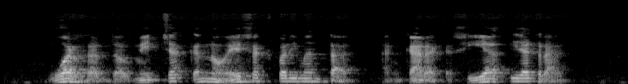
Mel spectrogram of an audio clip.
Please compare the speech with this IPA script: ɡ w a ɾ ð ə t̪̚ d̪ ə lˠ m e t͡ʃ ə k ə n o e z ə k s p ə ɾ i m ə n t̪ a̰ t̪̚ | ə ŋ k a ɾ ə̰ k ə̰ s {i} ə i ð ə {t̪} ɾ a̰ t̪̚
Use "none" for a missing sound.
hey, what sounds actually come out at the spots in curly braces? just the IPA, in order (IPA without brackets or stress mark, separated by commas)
i, t̪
